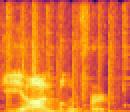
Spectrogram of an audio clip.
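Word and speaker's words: Guion Bluford: think you I think you pronounce his name gon guon GUI o n and his last name is blue for so that's a mouthful gon blueford gon there he is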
